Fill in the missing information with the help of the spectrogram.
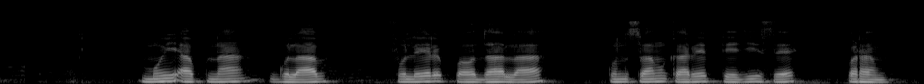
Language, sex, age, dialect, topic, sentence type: Magahi, male, 25-30, Northeastern/Surjapuri, agriculture, question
